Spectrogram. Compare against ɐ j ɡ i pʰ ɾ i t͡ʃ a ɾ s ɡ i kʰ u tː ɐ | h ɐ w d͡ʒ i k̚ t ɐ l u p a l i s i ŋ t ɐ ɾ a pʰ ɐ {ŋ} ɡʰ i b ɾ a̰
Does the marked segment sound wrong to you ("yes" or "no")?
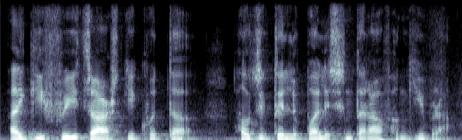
no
